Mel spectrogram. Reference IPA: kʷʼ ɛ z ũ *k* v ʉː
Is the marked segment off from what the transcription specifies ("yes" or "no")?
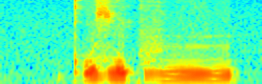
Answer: no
